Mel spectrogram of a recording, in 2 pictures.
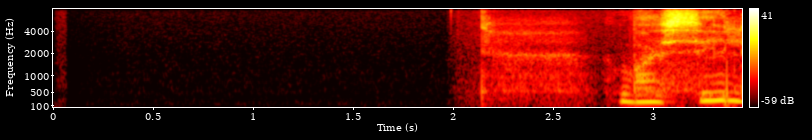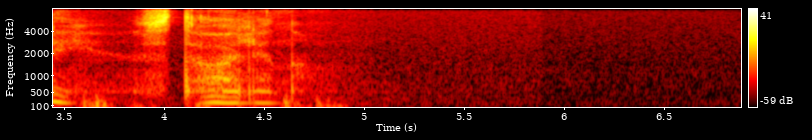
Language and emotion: Russian, sad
